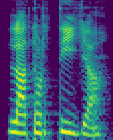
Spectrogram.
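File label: "la tortilla" Spanish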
